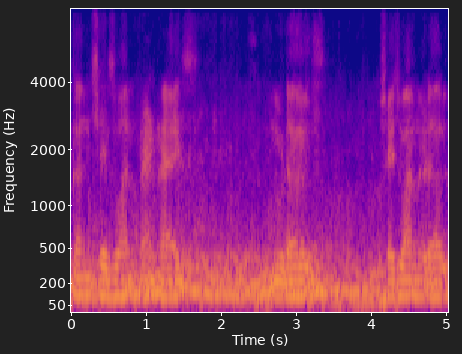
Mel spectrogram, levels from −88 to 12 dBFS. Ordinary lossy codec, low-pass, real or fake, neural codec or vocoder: none; none; fake; codec, 16 kHz, 2 kbps, FreqCodec, smaller model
